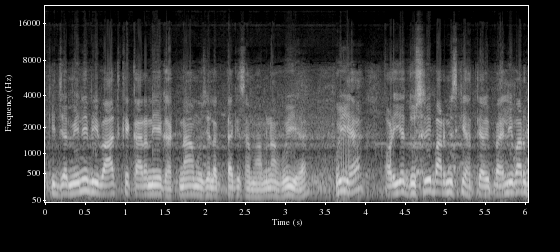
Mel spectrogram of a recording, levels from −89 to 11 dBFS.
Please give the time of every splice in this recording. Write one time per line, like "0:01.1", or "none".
0:03.5

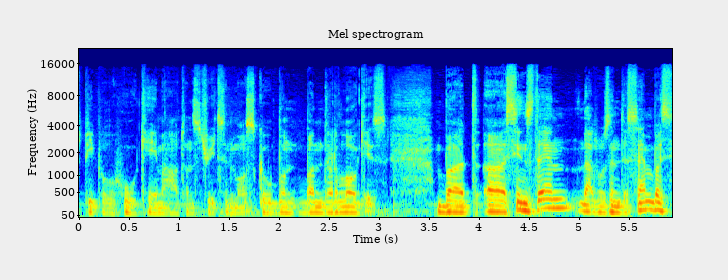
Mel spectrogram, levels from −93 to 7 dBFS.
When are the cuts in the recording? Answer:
0:03.4

